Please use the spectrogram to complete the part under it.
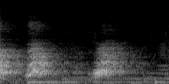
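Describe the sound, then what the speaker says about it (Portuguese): An agitated dog barks twice, loud and close, with a short pause between the gruff barks and a low hum underneath. "o cachorro tá bravo, Cauê."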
